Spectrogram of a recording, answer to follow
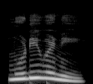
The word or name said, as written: ಮುಡಿವಣಿ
